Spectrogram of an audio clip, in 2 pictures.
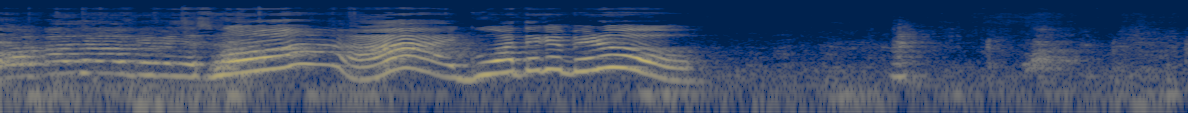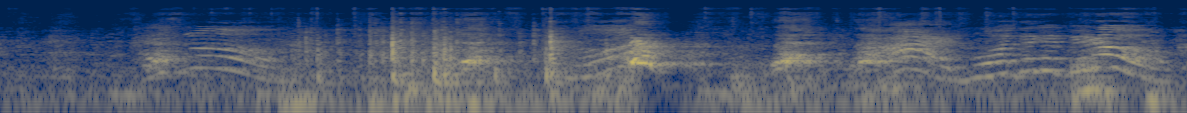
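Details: Siberian Husky howling indoors in the morning amid household commotion, long wavering rising and falling howls in the first few seconds, then more howling mixed with people talking in the room.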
